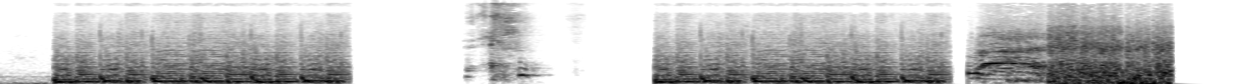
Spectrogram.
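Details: One brief, explosive sneeze between stretches of loud background music.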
